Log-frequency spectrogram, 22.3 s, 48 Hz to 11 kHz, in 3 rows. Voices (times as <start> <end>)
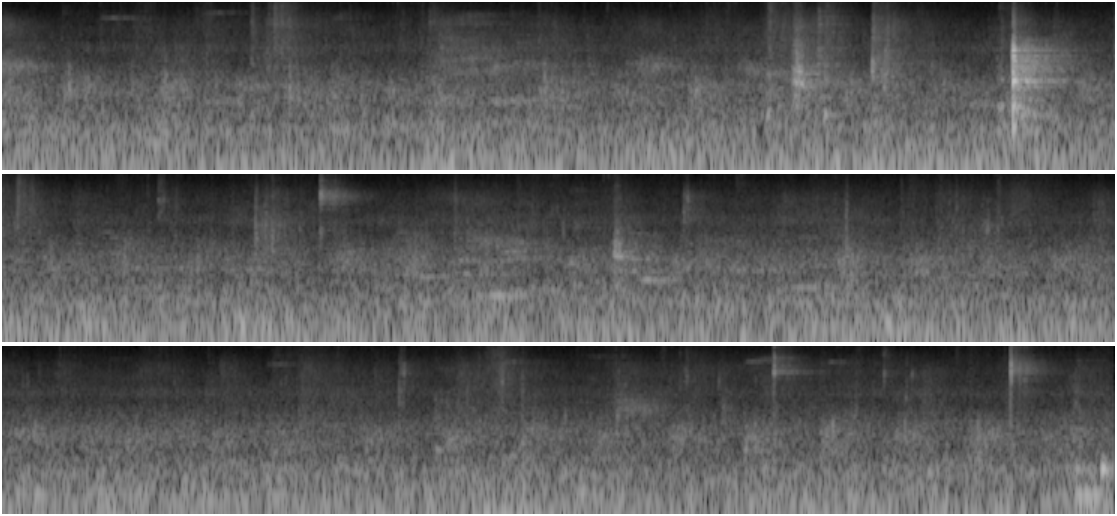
9.8 15.1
